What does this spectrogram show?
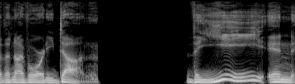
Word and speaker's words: ye: I've already done the ye in e oldie is actually abbreviated as an early modern English letter called Thorn that was pronounced like th so it's pronounced more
